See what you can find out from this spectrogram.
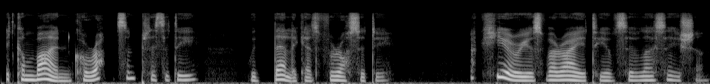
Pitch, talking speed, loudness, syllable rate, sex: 200 Hz, 95 wpm, -20 LUFS, 5.3 syllables/s, female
